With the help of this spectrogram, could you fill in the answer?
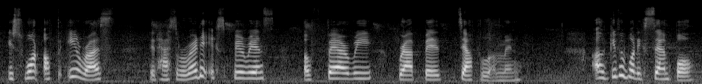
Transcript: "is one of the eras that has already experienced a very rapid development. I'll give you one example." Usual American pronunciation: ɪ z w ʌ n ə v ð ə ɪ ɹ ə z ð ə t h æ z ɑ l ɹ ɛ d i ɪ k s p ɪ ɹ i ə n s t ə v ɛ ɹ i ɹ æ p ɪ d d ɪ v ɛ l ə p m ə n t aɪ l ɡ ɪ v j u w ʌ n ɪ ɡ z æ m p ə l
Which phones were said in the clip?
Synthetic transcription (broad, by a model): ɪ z w ʌ n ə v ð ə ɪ ɹ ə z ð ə t h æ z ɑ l ɹ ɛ d i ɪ k s p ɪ ɹ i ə n s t ə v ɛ ɹ i ɹ æ p ɪ d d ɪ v l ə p m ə n t aɪ l ɡ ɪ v j u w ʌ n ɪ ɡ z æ m p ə l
